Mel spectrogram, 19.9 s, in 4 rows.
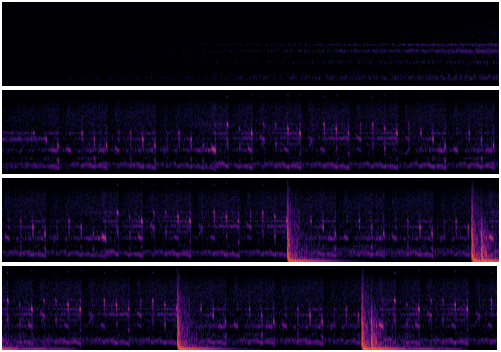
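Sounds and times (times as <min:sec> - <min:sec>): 
pocket operator and Renoise electronic music: 0:08.6 - 0:19.8.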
